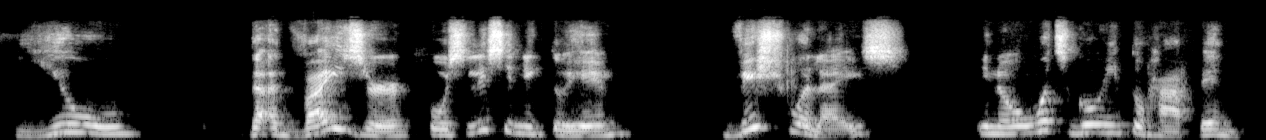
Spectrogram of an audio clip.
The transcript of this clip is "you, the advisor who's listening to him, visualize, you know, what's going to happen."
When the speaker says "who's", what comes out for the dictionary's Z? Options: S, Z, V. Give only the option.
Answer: S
